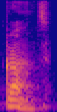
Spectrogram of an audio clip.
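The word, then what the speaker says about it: crumbs: तीसरा हमारे पास है क्रम्स। क्रम्स क्रम्स कहते हैं टुकड़ों को, इसमें भी हम बी को नहीं पढ़ेंगे, सिर्फ क्रम्स बोलेंगे यानी एम को ही प्रोनाउंस करेंगे।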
